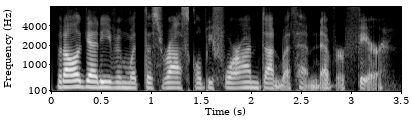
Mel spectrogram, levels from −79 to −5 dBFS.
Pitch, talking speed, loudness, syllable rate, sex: 185 Hz, 240 wpm, -20 LUFS, 6.1 syllables/s, female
